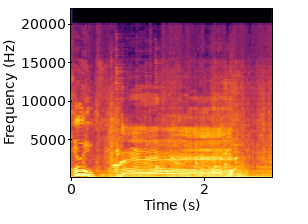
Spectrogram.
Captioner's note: screams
